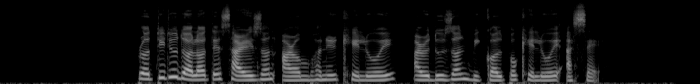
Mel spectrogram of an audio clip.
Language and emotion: Assamese, neutral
